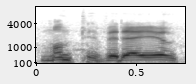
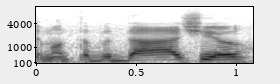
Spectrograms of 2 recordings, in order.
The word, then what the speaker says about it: Montevideo: I have to uh remember how to pronounce it not to say mon Vio not to say mon vagio as if I'm Italian but there's just so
